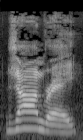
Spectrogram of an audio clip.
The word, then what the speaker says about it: genre: If so, what genre? That's how I say it. How do you say that word? – I think you're saying it right.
